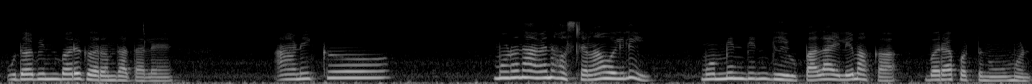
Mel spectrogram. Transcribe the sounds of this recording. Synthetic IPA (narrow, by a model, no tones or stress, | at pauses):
ud̪əbinbəɾeɡəɾəmd͡zat̪alɛ̃ | aɽ̃ik | m̤əɽ̃uːnaʋenɦɔsʈelãɦojlimominbiːnɡʱewpalajlemakabəɾjapəʈnum̤əɳ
